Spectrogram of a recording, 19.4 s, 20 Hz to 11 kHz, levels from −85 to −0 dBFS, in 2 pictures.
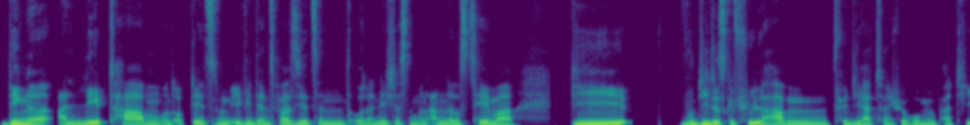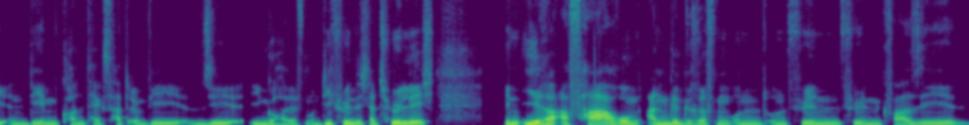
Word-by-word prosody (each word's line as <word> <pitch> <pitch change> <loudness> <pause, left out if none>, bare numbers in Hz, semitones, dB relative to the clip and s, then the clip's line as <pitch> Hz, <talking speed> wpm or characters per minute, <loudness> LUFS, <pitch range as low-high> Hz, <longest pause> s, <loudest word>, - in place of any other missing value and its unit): Dinge 145 +2 +3
erlebt 115 +9 +1
haben- 135 +1 0
und 130 - -7
ob - - -9
die 125 - +1
jetzt 115 +1 -5
nun 125 +2 -3
evidenzbasiert 120 0 -2
sind 120 -2 -5
oder 115 -5 -6
nicht, 120 +1 -4
ist 125 - -8
noch 110 - -5
mal 110 - -7
'n - - -9
anderes 125 -1 -4
Thema- 130 +1 -1 0.6
die 120 +1 +4 0.5
wo 120 -3 0
die 125 +5 +3
das 135 -2 +2
Gefühl 130 +1 +1
haben, 115 +1 -2
für 120 - -6
die 115 +1 -3
hat 110 -1 -4
zum 120 - -9
Beispiel 115 +1 -6
Homöopathie 115 -3 -5
in 115 -5 -6
dem 115 0 -2
Kontext 115 0 -8
hat 120 - -7
irgendwie 115 -1 -2 0.2
sie 115 +1 0
ihnen 120 -1 -1
geholfen. 110 -3 -4
Und 105 -2 -6
die 130 - +3
fühlen 130 +1 +2
sich 130 -2 -1
natürlich 155 +8 +4 0.7
in 140 +1 +3
ihrer 165 -2 +8
Erfahrung 130 -4 +5
angegriffen 140 -4 0
und 120 -2 -5
und 120 -4 -6
fühlen 125 0 -1
fühlen 120 -1 -4
quasi, 120 0 -1
120 Hz, 160 wpm, -22 LUFS, 115-130 Hz, 0.7 s, ihrer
